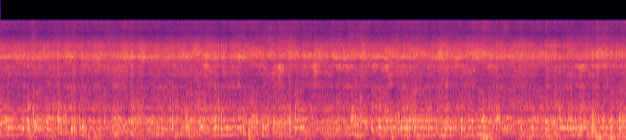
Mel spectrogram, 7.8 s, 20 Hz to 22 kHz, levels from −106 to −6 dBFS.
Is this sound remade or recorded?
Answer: remade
